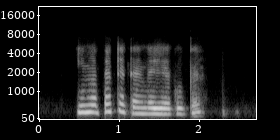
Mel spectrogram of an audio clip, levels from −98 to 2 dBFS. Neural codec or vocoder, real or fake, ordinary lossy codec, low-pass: codec, 16 kHz, 2 kbps, FreqCodec, smaller model; fake; Opus, 32 kbps; 7.2 kHz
